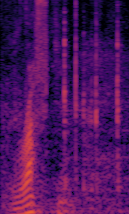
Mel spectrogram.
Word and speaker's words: Rutherfordton: Matt Airy just texted in saying that the locals call it Ruffton. Ruffton? Ruffton, instead of Rutherfordton. Too many syllables. They just simpled it. Oh, similar to Louisville. Louisville, yes. Simplified it down to 2 syllables.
